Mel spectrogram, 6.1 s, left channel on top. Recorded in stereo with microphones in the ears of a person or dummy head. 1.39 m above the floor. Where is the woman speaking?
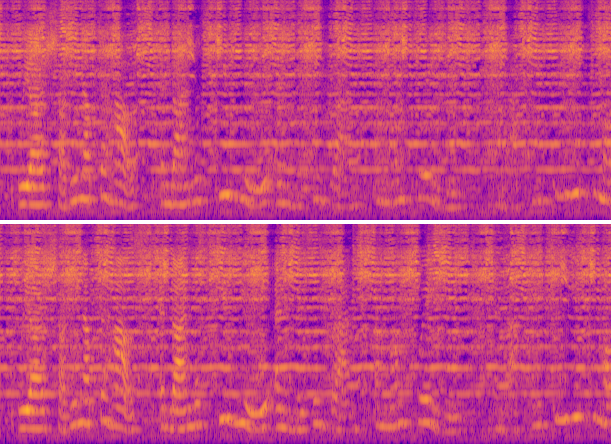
10° left (ahead or behind), 2.0 m; by 6.1 s 80° right, 5.5 m.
